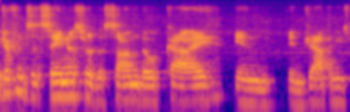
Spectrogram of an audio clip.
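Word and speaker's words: Sandōkai: text with the same name kanton ki or pronounced in japanese would be sandokai which is a taoist text from 600 years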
